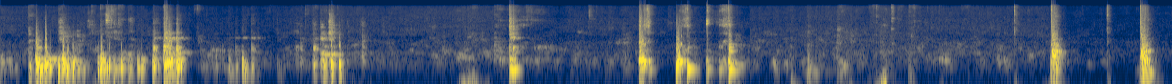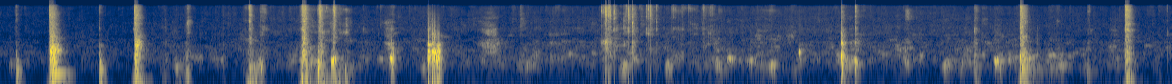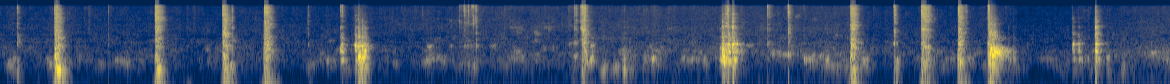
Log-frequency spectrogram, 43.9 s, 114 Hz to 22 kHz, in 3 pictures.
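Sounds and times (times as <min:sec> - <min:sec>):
sharp kitchen knocks: 0:13.1 - 0:13.3, 0:14.3 - 0:14.5, 0:15.2 - 0:16.5, 0:32.1 - 0:32.8.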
